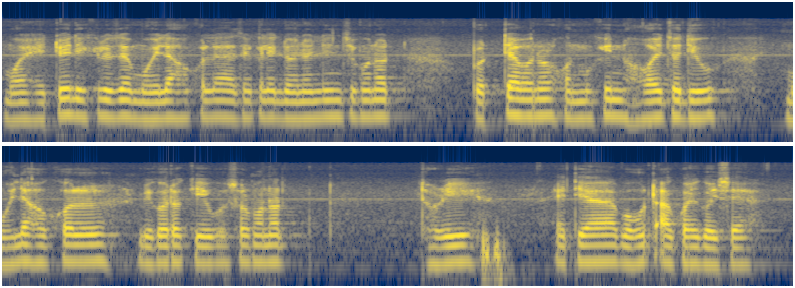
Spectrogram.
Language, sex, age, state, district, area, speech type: Assamese, male, 30-45, Assam, Sonitpur, rural, spontaneous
